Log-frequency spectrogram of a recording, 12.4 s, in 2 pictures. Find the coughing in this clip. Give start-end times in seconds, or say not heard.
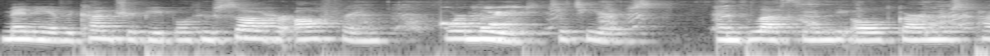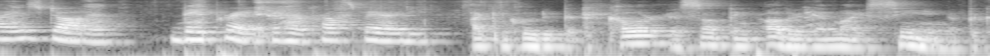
2.8-3.2, 7.7-8.7.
